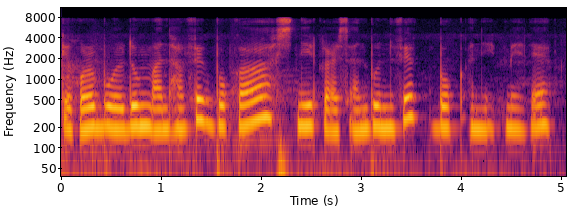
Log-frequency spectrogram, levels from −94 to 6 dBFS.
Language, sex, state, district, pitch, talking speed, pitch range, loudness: Mizo, female, Mizoram, Aizawl, 200 Hz, 200 wpm, 190-210 Hz, -16 LUFS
